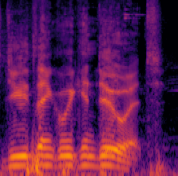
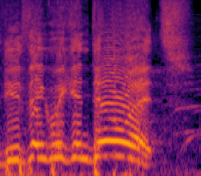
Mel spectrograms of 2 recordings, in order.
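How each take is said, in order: First: Said in the usual way. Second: Pushing the crowd to shout back; louder, higher ask. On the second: Shown as a demonstration. Showman re-asking the crowd much higher and louder. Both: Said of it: "two people think we can".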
